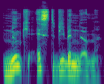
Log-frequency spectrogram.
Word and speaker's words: Nunc est bibendum: Elle s'appelle Nunk Est Bibendom. Oui, Nunk Est bibendom, il faut le prononcer. Nunk est bibendom d'ailleurs.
